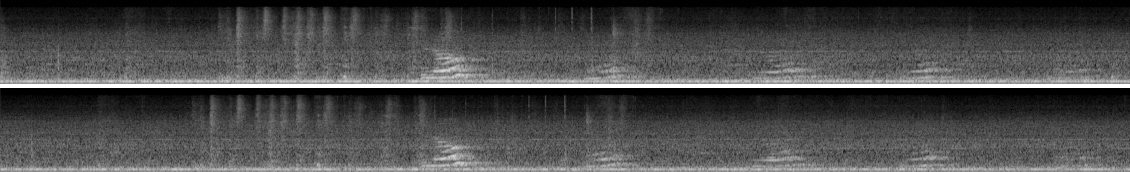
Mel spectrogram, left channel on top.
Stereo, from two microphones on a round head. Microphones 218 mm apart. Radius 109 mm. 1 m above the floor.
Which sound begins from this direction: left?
A child speaking, at 4.2 s.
